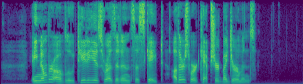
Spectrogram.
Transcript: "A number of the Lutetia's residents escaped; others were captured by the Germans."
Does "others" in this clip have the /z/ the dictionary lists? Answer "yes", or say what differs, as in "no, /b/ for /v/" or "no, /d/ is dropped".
yes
